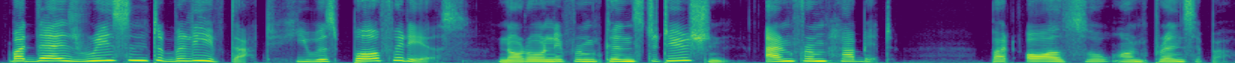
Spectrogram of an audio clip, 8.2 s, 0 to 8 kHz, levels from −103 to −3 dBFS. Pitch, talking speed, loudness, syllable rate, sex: 260 Hz, 155 wpm, -19 LUFS, 5.1 syllables/s, female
